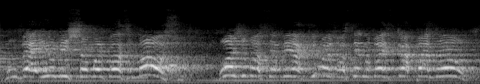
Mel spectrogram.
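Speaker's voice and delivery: loud, ringing pulpit testimony with music; preaching at full force. Acted. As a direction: preach it out to the whole church. (pregação inflamada em voz alta)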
